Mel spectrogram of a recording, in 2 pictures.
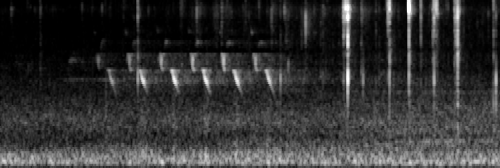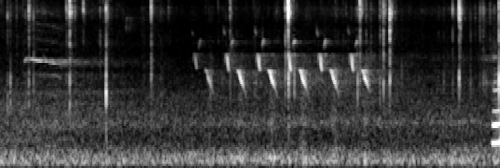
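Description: Eastern chipmunk cracking and chewing peanut shells: sharp, irregular clicks and crunches, loudest a few seconds in. A songbird sings two short phrases of quick, repeated falling notes, about a second in and again about seven seconds in.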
